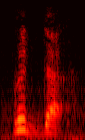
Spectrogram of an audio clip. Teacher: طيب الوجه الثالث هو الإشمام، شرحناه قبل قليل، وهي أقل اللغات هنا، فإذا أردت أن تشم رد فإنك تقول بإخلاص الضم رد، وبإخلاص الكسر رد، وبالإشمام رد، تضم الشفتين على هيئة الضمة ولكنك تنطق بكسرة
